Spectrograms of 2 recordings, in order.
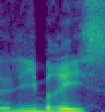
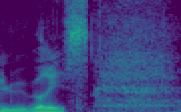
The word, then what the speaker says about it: hybris: pouvoir, si tu veux, de l'hybris, comme on dit, ou de l'ubris, certains prononcent en français l'ubris.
